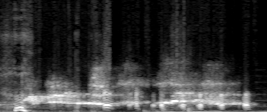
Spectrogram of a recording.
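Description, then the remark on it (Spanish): Dogs bark and yelp in rapid, overlapping bursts for a couple of seconds, fairly loud, with the excited, agitated sound of a scuffle. “Mira, ahí están ladrando, este, están protestando por lo que estoy diciendo.”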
